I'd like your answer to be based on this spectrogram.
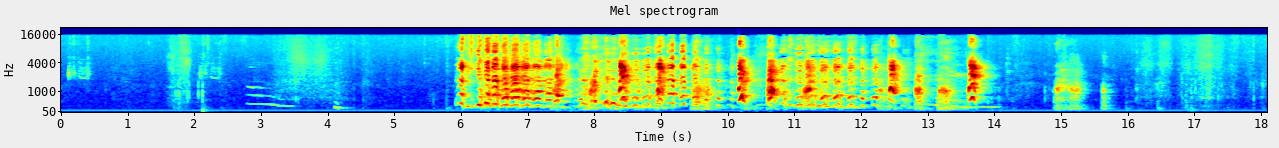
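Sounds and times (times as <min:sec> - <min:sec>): puppy barking: 0:07.4 - 0:11.3, 0:12.3 - 0:13.0, 0:13.6 - 0:14.0.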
